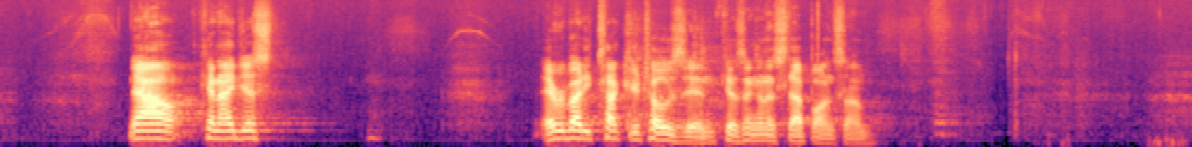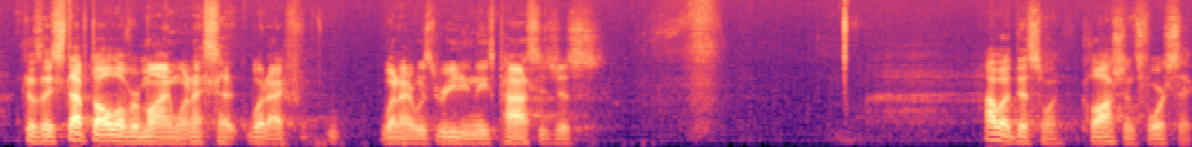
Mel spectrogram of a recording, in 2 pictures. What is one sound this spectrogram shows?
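A man preaches with animation through a microphone in a large room, pausing between phrases.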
